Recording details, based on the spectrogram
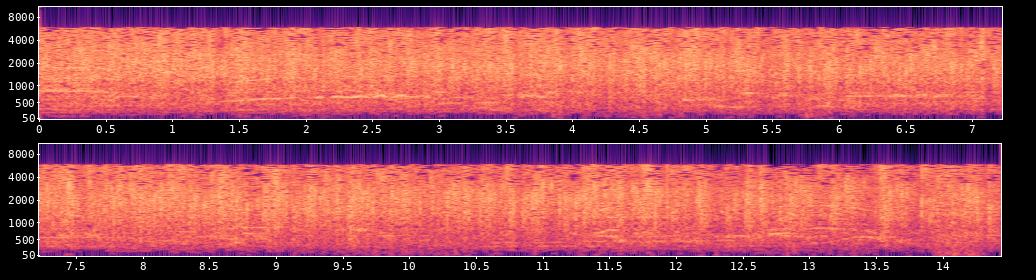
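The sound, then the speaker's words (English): A church audience, standing to their feet, claps hands continuously for the full length, a dense, steady wash of loud applause with faint voices murmuring and calling underneath. “Somebody stand to our feet, clap our hands.”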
